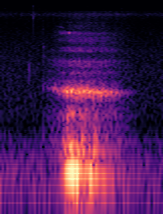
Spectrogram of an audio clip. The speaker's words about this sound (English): So now you're going to breathe into the sides of the belly rather than the front. So breathing in.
